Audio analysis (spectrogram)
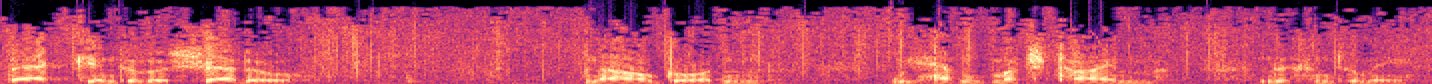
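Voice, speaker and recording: An actor playing a calm, commanding, mysterious male crime-fighter who gives low, measured, hypnotic orders, in a 1930s radio drama. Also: highs cut off. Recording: scratchy 1930s radio recording with hiss.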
